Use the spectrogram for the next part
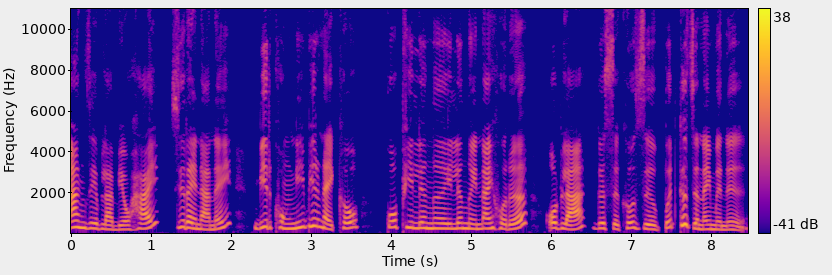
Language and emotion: Bodo, happy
